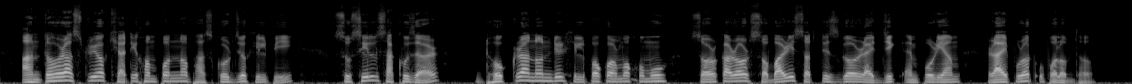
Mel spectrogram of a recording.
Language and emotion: Assamese, neutral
